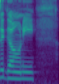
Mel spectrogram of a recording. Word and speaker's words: Zagone: If you don't know me, my name is Zagone. Or if you knew me from high school, it's Zamboni. So. Get it? Zamboni cuz it rhymes with Zagone.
